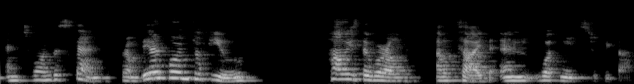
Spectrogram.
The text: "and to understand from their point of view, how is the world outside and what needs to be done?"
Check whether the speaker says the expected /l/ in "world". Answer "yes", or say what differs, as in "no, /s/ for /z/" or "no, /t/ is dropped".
yes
